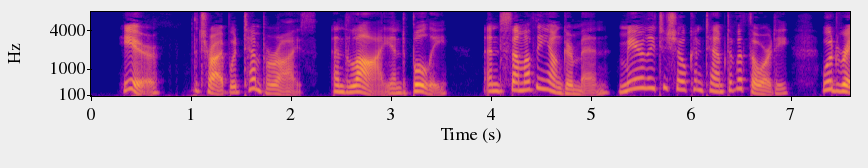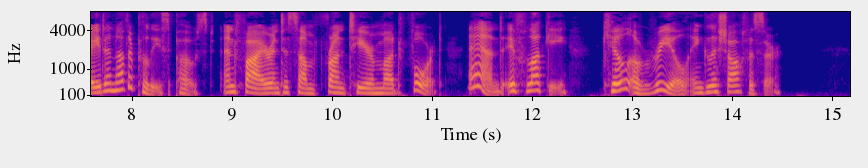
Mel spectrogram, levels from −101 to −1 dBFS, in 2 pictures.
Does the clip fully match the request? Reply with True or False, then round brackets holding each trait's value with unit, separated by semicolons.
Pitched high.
True (220 Hz)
